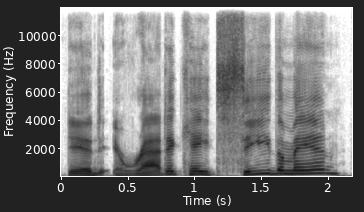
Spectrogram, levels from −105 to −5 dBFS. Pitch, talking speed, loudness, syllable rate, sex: 175 Hz, 135 wpm, -18 LUFS, 4.5 syllables/s, male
